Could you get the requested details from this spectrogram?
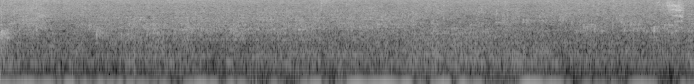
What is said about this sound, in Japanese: しっかり地肌の泡まで洗い流して、丁寧に丁寧に。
